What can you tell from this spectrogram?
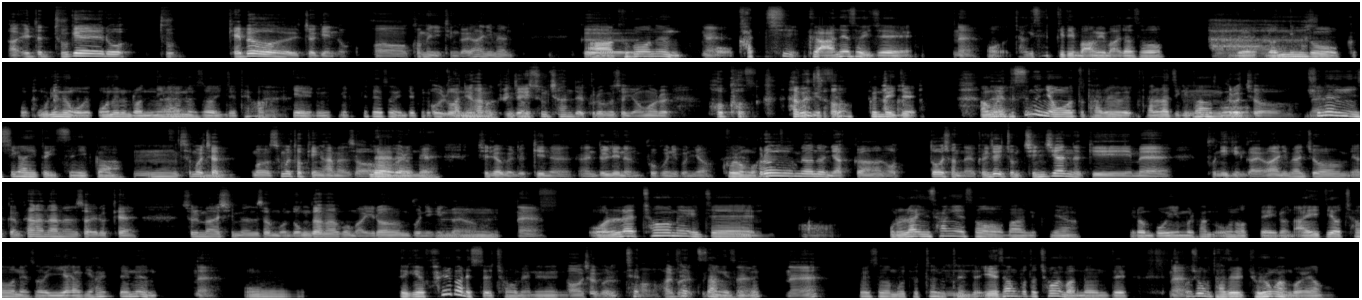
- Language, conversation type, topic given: Korean, podcast, 온라인에서 알던 사람을 실제로 처음 만났을 때 어떤 기분이었나요?
- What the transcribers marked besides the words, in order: other background noise; laugh; put-on voice: "헉헉"; laughing while speaking: "하면서"; laugh; in English: "스몰 챗"; in English: "스몰 토킹"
